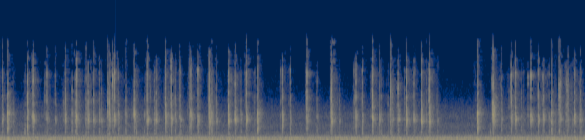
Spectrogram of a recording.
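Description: A full-size mechanical keyboard with a blue-grey case and white and grey plastic keycaps lies on a blanket while both hands type rapidly on the keys with their fingertips. Quick, bright plastic clicks follow each other in an irregular stream over a steady low background rumble, each keystroke dying away almost instantly.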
